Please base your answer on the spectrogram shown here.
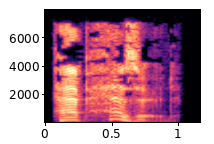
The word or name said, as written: haphazard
